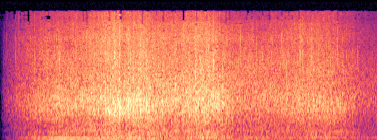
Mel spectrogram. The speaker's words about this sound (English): Every second vehicle on this busy motorway outside Prague seems to be a goods lorry.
